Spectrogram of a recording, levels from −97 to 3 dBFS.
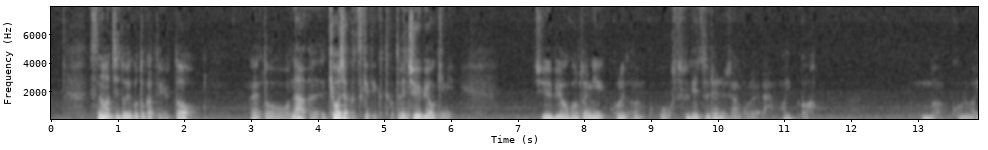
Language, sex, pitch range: Japanese, male, 105-140 Hz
